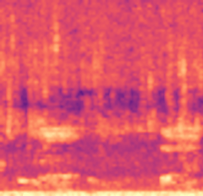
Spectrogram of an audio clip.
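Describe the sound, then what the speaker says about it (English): Chicken broth poured from a container into stuffing, a soft continuous trickling wash of liquid that stays faint and steady throughout with no talking. "we're just going to pour a little bit of chicken broth"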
